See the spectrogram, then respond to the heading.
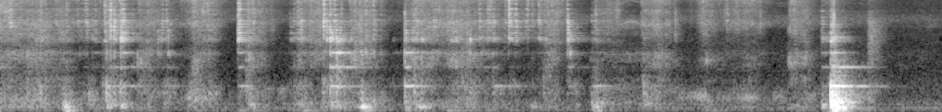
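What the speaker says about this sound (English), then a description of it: "And I'm just going to combine all of that together." Egg, Worcestershire sauce, sage and seasonings are stirred together in a bowl for red lentil nut burgers, with soft irregular scraping and tapping from a utensil, ending in one louder clink.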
